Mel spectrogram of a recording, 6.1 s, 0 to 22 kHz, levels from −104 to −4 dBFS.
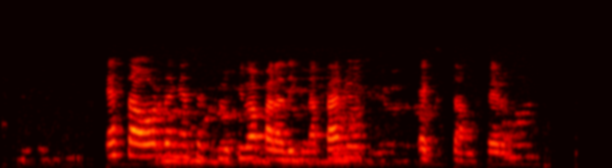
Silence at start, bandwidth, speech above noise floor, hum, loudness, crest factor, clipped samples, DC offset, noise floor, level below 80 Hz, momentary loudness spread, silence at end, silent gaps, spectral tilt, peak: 0.2 s; 8 kHz; 29 dB; none; -55 LUFS; 22 dB; under 0.1%; under 0.1%; -85 dBFS; under -90 dBFS; 16 LU; 0.8 s; 0.95-1.06 s, 4.49-4.53 s; -2 dB/octave; -36 dBFS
